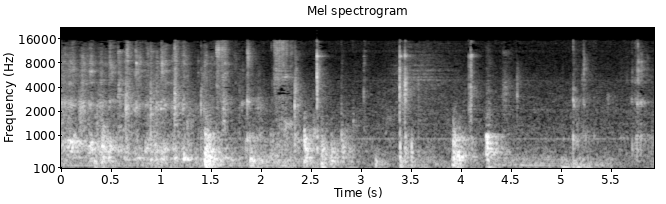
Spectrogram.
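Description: Checkers click as they are moved on a wooden board.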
